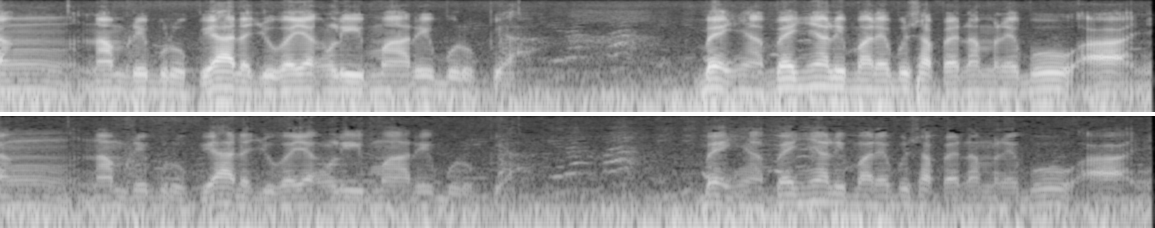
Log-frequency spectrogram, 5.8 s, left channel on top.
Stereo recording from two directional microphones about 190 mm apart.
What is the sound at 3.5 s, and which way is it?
Speech, 25° left (ahead or behind).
